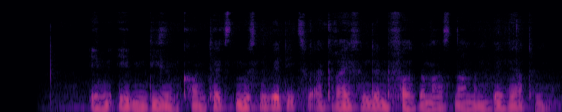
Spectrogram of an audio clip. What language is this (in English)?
German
